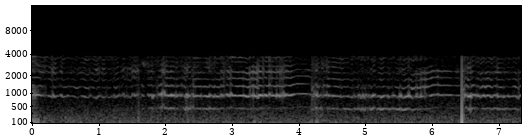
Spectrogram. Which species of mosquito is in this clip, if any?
mosquito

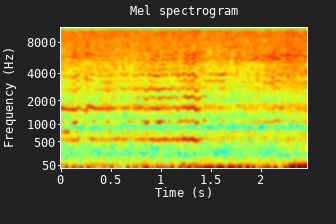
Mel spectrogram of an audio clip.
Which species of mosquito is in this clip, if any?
Anopheles funestus s.s.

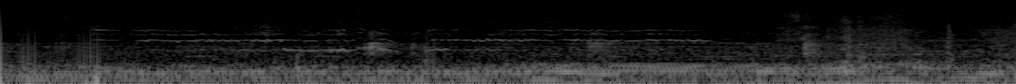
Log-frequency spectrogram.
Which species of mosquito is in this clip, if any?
Anopheles arabiensis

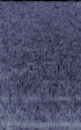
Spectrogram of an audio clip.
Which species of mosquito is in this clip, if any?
Anopheles gambiae s.s.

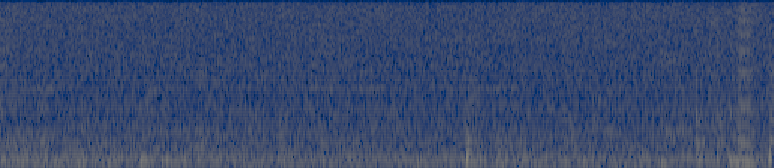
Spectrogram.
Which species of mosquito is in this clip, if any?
Anopheles gambiae s.s.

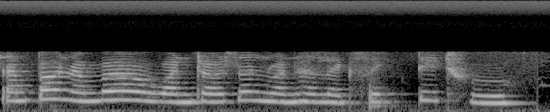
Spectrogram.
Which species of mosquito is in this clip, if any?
no mosquito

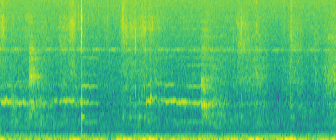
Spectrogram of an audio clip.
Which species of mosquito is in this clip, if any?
Aedes aegypti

